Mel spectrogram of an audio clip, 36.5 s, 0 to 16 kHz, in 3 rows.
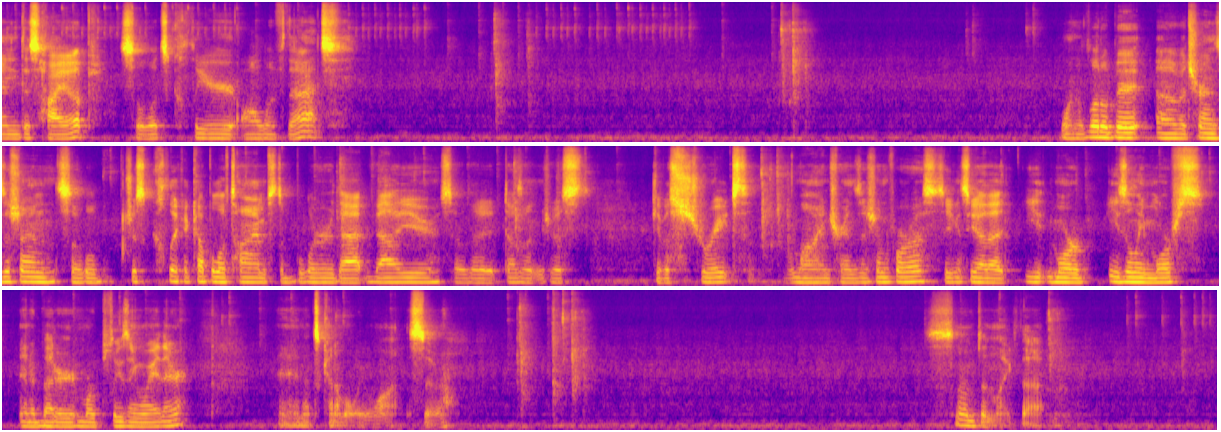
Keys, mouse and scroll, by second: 2.6-4.5 middle drag, 7.4-8.6 drag, 7.8 r, 8.6 middle click, 10.3-12.4 drag, 13.2 click, 13.8-15.7 middle drag, 16.8 click, 17.0-19.8 drag, 19.8 r, 23.6-28.6 middle drag, 24.2-29.9 drag, 29.9 r, 33.9-36.0 middle drag, 34.8 f, 36.0-36.4 drag.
